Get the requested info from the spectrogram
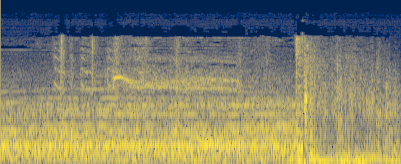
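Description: Music layered with war sound effects of artillery fire, with a heavy boom about three seconds in.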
